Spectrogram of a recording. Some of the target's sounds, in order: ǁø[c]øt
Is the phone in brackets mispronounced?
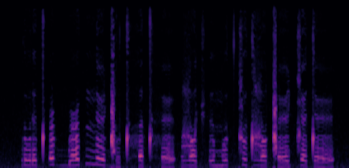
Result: no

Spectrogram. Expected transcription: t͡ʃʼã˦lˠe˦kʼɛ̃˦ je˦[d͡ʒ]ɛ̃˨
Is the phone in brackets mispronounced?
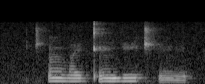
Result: yes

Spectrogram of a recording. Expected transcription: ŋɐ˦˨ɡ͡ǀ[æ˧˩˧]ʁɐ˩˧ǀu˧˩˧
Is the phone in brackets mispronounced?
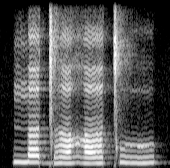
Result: yes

